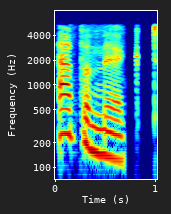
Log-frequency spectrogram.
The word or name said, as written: apomict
